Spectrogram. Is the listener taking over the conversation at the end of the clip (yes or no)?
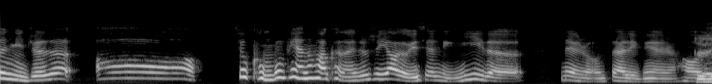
yes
